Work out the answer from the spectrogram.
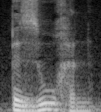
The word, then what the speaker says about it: besuchen: You may have noticed that all the words on the left-hand side have their stress on the second half of the word, bekommen, vergessen, besuchen, versuchen, verstehen, gewinnen, and entscheiden.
